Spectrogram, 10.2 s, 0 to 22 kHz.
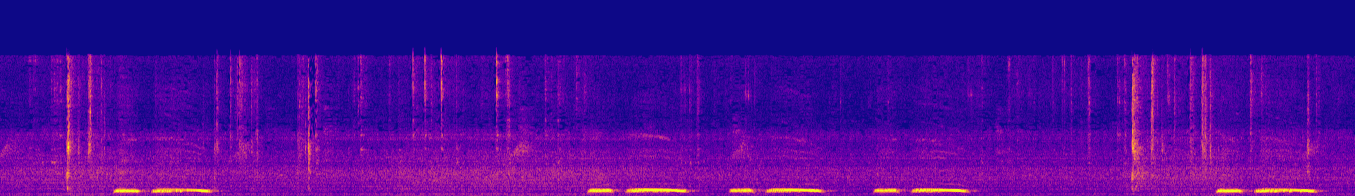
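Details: Spotted dove kept at home, recorded on 31 March 2024: low mellow coos in short grouped phrases of two to three notes, with pauses between groups, over a steady faint background hum and a few soft clicks.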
